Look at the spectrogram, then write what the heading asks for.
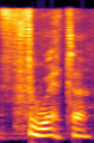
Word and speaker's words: Ceuta: I'm told you should pronounce it Ceuta. Well, I'm not doing that. I'm not Spanish, am I? Espanol, I'm not doing that. So it's Ceuta, sorry.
